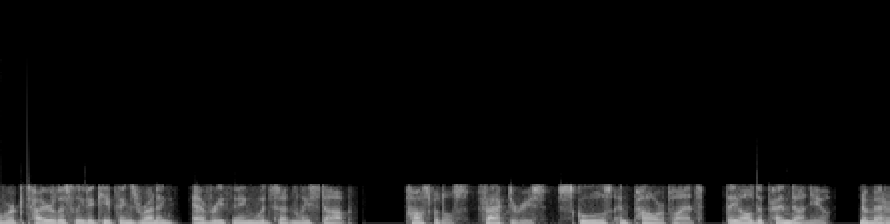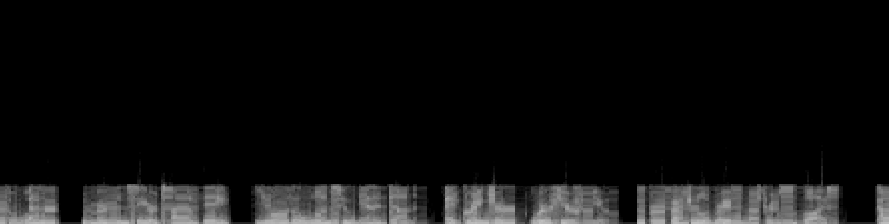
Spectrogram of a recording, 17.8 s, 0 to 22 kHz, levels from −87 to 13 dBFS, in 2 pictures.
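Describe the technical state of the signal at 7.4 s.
At 7.4 s the speech is intact, with nothing breaking into it beyond the narrow telephone band of the G.711 coding it passes through.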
